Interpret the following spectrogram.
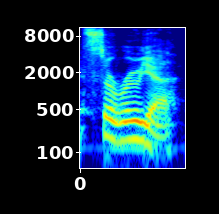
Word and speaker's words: Tsuruya: So you pronounce it then. Ray Tsuruya. All right, Tsuruya. That's way better than what I said.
